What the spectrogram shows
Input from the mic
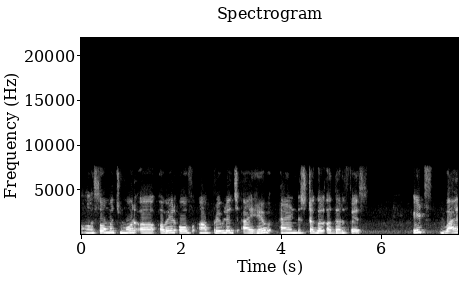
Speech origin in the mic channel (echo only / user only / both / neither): echo only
